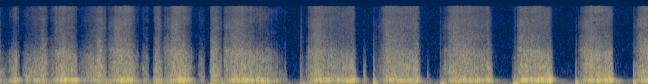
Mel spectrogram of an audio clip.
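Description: One hand with long natural nails scratches fast and roughly on a black foam microphone windscreen. The result is a run of loud, rasping, crackly scratching bursts with a low humming rumble underneath, separated by brief quiet gaps.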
